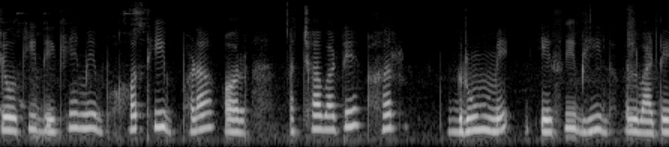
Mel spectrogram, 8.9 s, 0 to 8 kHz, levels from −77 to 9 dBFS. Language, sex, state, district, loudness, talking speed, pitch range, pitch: Bhojpuri, female, Bihar, East Champaran, -19 LUFS, 115 wpm, 215-265 Hz, 240 Hz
